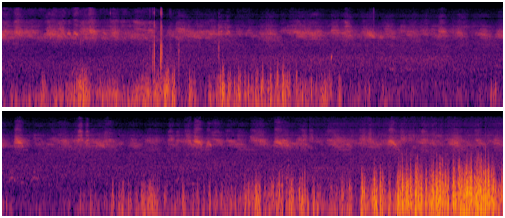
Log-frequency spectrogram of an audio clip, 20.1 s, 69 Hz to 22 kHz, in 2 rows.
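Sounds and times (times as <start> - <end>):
small birds chirping: 0.0 - 20.0
wind gusts rumbling: 0.6 - 7.2, 12.2 - 20.0.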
